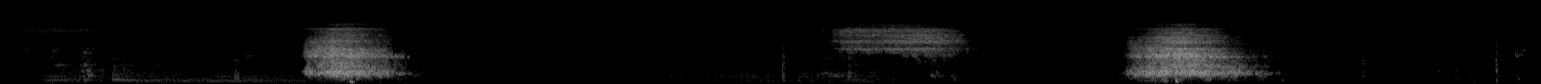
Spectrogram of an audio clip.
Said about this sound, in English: So just starting now, just three big deep breaths. So breathing in through the nose. Then really letting it go through the mouth.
